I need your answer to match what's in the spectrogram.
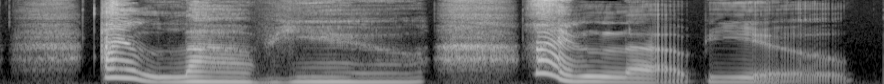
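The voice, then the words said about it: Breathy baby voice. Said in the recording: “That's how one of my friends talks... Like that Marilyn Monroe breathy baby voice.”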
